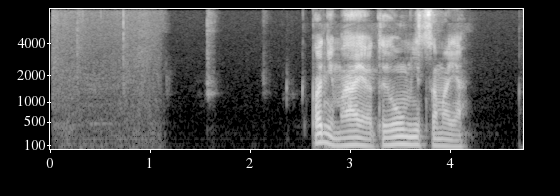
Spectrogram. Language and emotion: Russian, positive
